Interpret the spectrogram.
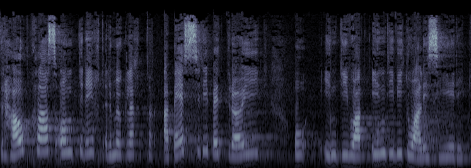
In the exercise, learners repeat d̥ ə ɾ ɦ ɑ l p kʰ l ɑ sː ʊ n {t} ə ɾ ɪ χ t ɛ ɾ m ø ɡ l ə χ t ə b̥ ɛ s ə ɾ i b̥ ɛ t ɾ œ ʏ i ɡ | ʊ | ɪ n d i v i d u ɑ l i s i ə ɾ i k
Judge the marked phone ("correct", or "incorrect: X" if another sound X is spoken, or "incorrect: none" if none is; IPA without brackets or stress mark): correct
